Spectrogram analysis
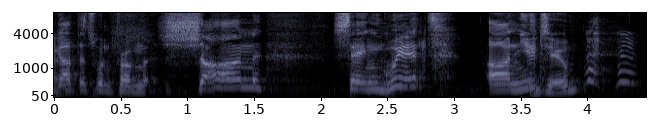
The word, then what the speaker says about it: Sanguinet: We got this one from Sean Sanguinit on YouTube. That's how you pronounce that, right? No. It could be. Sanguinet? He's Sanguinette. not French. Sanguinet. It's definitely Sanguinette.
